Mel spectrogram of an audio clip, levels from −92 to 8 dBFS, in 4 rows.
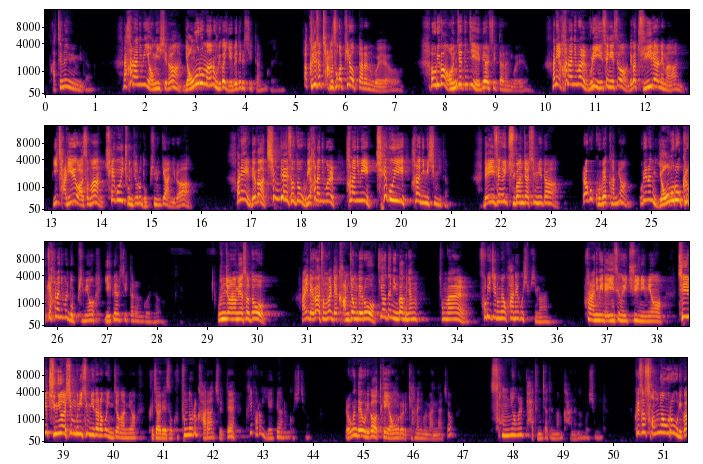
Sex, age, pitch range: male, 30-49, 175-285 Hz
